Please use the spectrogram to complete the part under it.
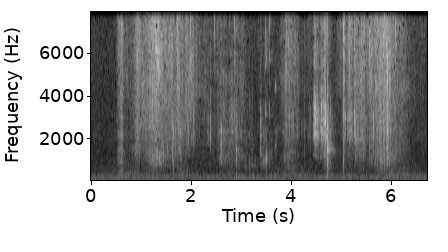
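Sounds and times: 
beard treatment sounds: 0:00.8 - 0:06.4.

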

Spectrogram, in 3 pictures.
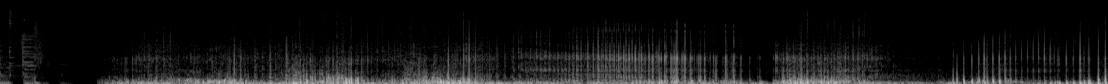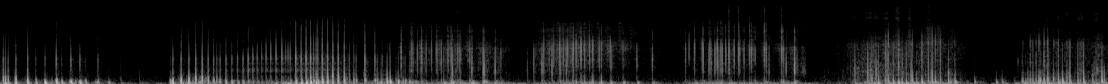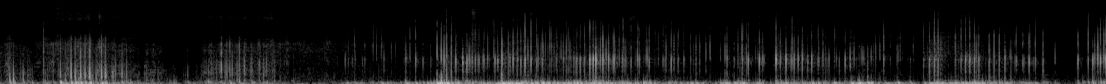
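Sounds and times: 
soft low purring rumble: 0:01.0 - 0:20.7, 0:21.2 - 0:33.2.

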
